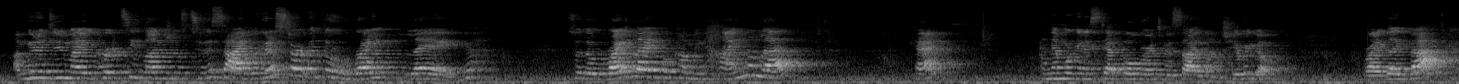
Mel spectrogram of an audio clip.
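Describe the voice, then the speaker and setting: A woman with a high-pitched voice talks at a moderate pace with ordinary pitch variation and long, frequent pauses. Strong room echo and light background noise fill the recording. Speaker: fitness instructor. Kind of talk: workout instruction. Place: home room.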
